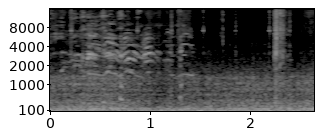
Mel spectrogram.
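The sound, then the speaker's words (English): Steady, loud low rumble of a car driving along a road very close to another car, with a few brief high chirping or honking tones early on, then continuous road noise. “You're, like, very close to this car.”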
